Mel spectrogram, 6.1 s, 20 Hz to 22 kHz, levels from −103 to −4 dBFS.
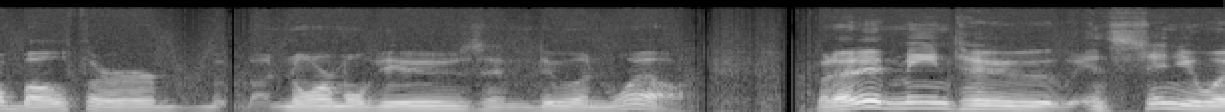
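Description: From start to finish the audio carries a grainy distortion that moves with the signal, turning quiet passages gritty and sputtering, with the error sitting roughly 30 dB below the signal. This is likely low bit depth without dither, consistent with rounding to 7 bits.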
